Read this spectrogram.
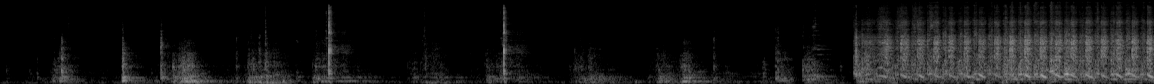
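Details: Mitsubishi Jeep J3-J10 engine being recommissioned, investigating a no-start and carburettor overflow: slow uneven chuffing near three beats a second with weak stumbling fires, then a sudden harsh continuous rush; hard start with misfiring.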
